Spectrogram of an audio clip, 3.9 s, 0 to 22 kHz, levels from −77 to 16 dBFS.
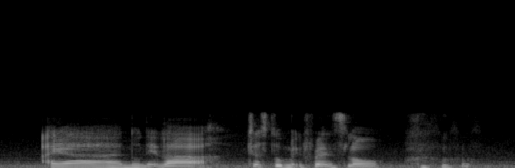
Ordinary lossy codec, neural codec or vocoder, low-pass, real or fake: none; none; 7.2 kHz; real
